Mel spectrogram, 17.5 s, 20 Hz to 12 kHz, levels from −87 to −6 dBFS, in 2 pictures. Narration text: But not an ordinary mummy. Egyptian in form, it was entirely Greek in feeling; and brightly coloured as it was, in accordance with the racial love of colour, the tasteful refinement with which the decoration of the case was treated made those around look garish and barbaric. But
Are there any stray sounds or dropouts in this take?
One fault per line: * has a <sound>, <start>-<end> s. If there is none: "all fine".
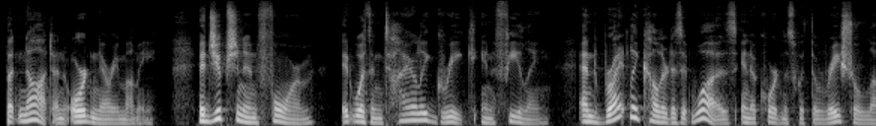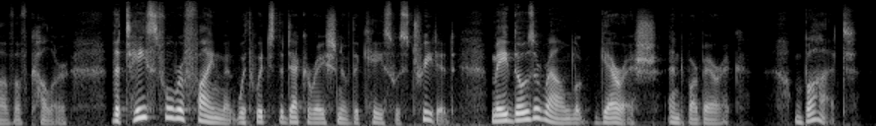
all fine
